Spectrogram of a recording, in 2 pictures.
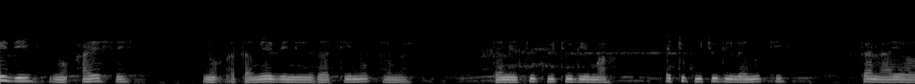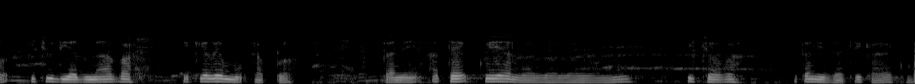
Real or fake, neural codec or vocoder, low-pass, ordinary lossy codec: fake; codec, 16 kHz, 16 kbps, FreqCodec, smaller model; 5.4 kHz; Opus, 32 kbps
